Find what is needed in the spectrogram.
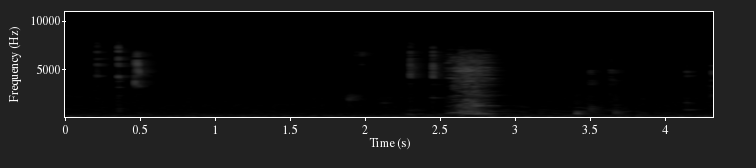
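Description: Near silence, with a few faint computer mouse clicks spread through it and a short soft rustle or breath a little before the end.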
